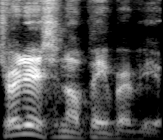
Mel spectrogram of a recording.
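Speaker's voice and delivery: big, loud, booming wrestling promo announcer voice. Showing how he says it about the network and pay per view, in a McMagma voice. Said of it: "in my McMagma voice".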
